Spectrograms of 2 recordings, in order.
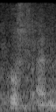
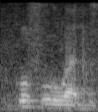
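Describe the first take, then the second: First: A glottal stop follows the f, with no vowel. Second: A u vowel follows the f, then a w. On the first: "كما هو في قراءة حمزة وخلف" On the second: "بضم الفاء"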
